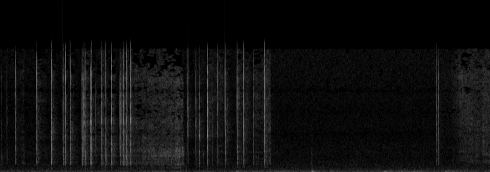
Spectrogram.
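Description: Long black nails scratch and rub along the printed body of a translucent pink plastic spray mist bottle, hollow with liquid inside. A rapid run of crisp, bright clicks and scrapes fills the first half, then thins into a few scattered ticks over a soft, hissy rubbing.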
